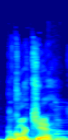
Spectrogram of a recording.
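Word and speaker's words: Gotye: Het is uh, Gotje. Volgens mij spreek je het zo uit. Gotje.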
